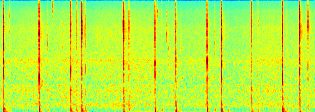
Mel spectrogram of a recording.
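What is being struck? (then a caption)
Plastic laptop keyboard keys. Fingertips type quickly on the white plastic keys of a blue plastic laptop keyboard, producing a run of short, dry clicks and taps at an uneven rhythm. Each keystroke is brief with a low thump and a bright click, dying away almost instantly over a quiet background.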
